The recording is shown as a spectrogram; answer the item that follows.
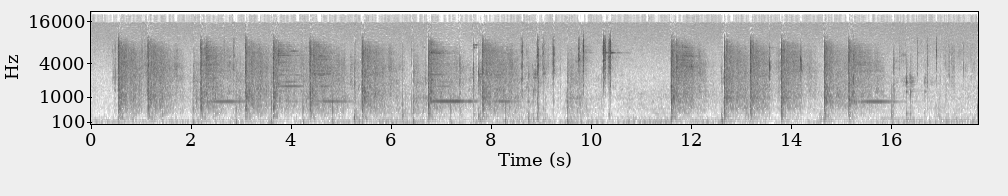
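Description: A competitive shooter fires a pistol through a parking-garage stage at a 1988 USPSA national championship, with sharp shots in rapid bursts and short pauses, some ringing metallic clangs of steel targets among them, and no talking.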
